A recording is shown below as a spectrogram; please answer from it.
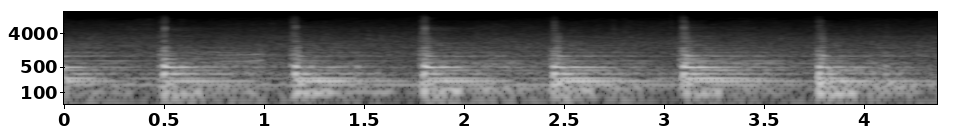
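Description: Solo acoustic guitar played fingerstyle in an even, slow pattern: a plucked chord about every two-thirds of a second, each one ringing and fading before the next.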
